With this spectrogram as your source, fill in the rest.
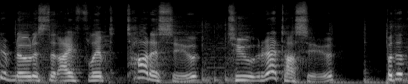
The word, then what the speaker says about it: Taaresu: noticed that I flipped Taaresu to Retasu, but that the character's name is actually Taaresu, with an extended first vowel sound.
